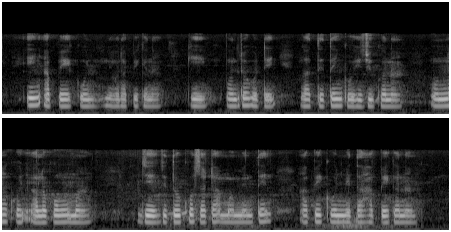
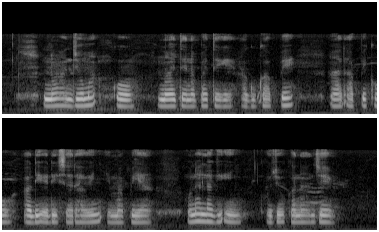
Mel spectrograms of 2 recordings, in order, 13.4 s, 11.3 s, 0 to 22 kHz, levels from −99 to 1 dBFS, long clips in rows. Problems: none marked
